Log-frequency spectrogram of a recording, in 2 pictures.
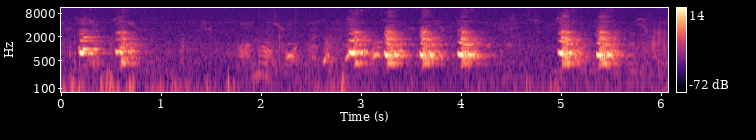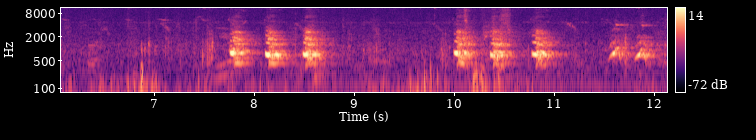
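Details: Trained long-haired German Shepherd on guard duty at a training school in Spata, Greece, barking in loud bursts of two to four deep, harsh barks, the bursts coming about every second with brief pauses between, plus faint background voices.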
